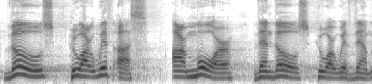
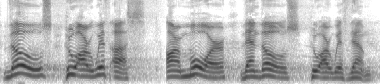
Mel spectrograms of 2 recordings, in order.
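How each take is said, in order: First: Said in the usual way. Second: Slow, emphatic, meaning every word; with conviction. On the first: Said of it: "Would you read that, that, that phrase with me". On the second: Shown as a demonstration. Preacher urging the congregation to mean it, emphatic. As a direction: say it like you truly believe it. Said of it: "Read it like you mean it".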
